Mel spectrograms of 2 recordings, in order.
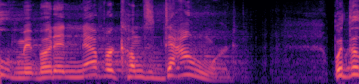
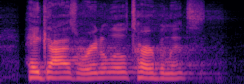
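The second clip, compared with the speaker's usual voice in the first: mock-calm pilot announcer voice, quieter; 4 semitones lower, 4 dB quieter than usual. Acting out a pilot addressing passengers: imitating a calm pilot. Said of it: "It's like a calm voice".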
